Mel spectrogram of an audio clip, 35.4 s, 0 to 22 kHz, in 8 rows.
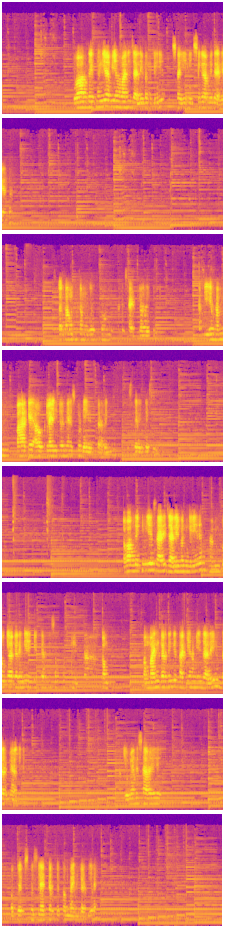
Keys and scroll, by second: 4.5 ctrl+z, 4.8 ctrl+z.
